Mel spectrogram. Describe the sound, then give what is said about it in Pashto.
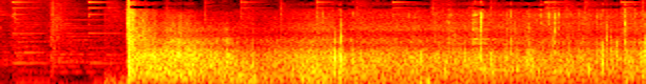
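A landmine explosion in Maiwand district of Kandahar breaks in after a short, quieter stretch: one sudden, sharp blast that rolls into a long, loud, noisy rumble lasting to the end. “دا د هغه مین چاودنې غږ دی”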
